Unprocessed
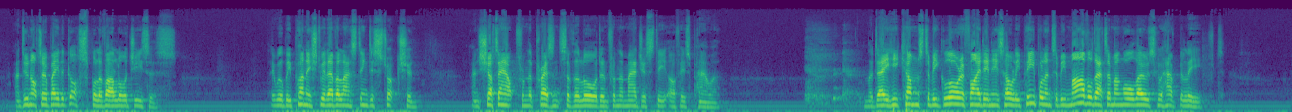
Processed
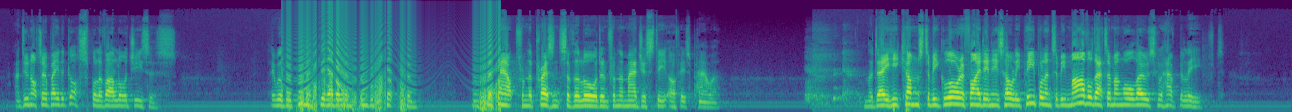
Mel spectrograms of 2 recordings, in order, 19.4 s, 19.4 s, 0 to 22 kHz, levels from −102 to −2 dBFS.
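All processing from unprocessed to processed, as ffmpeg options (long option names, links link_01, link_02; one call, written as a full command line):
ffmpeg -i in.wav -filter_complex "[0:a]asettb=1/sr,asplit=3[link_01][link_02][link_03];[link_01]atrim=end=4.224[link_04];[link_02]atrim=start=4.22:end=7.51,asetpts=PTS-STARTPTS,afade=type=in:duration=0.004:curve=qsin,afade=type=out:start_time=3.286:duration=0.004:curve=qsin,equalizer=frequency=900:width=1.2:gain=-7.5,acrusher=samples=36:mix=1:aa=0.000001:lfo=1:lforange=36:lforate=1.1[link_05];[link_03]atrim=start=7.506[link_06];[link_04][link_05]acrossfade=duration=0.004:curve1=hsin:curve2=qsin[link_07];[link_07][link_06]acrossfade=duration=0.004:curve1=qsin:curve2=hsin,asettb=1/sr,asplit=3[link_08][link_09][link_10];[link_08]atrim=end=10.154[link_11];[link_09]atrim=start=10.15:end=12.19,asetpts=PTS-STARTPTS,afade=type=in:duration=0.004:curve=qsin,afade=type=out:start_time=2.036:duration=0.004:curve=qsin,highpass=380,aemphasis=mode=reproduction:type=riaa[link_12];[link_10]atrim=start=12.186[link_13];[link_11][link_12]acrossfade=duration=0.004:curve1=hsin:curve2=qsin[link_14];[link_14][link_13]acrossfade=duration=0.004:curve1=qsin:curve2=hsin,highpass=60,dynaudnorm=framelen=470:gausssize=13:maxgain=11.5dB" out.wav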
